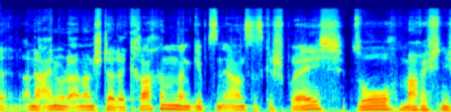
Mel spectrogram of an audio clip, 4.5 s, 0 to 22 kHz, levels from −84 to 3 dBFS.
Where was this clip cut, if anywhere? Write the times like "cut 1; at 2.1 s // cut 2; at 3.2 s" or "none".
cut 1; at 3.4 s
